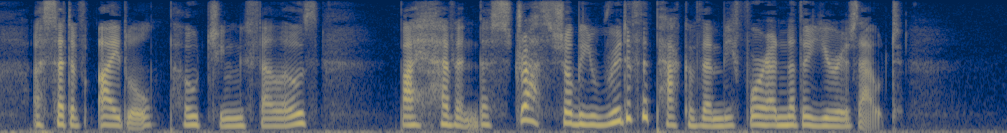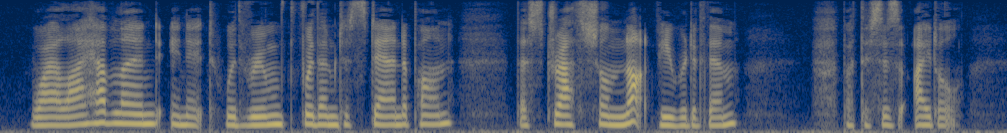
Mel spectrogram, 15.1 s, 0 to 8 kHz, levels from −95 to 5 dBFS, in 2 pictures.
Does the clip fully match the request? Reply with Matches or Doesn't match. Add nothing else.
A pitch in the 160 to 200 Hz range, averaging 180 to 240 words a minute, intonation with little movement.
Matches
